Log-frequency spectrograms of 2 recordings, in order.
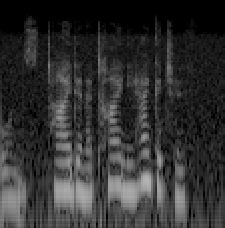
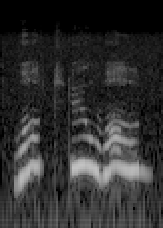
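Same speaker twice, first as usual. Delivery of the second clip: slow, higher, louder hoot of a demand; owl calling; 9 semitones higher, 5 dB louder, slower than usual. Acted. Wise Owl calling down to Hedgehog, slow and loud. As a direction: call down grandly from the tree. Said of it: "called Owl".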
